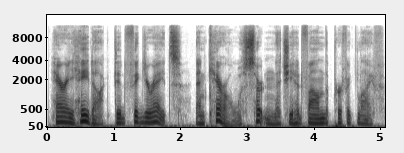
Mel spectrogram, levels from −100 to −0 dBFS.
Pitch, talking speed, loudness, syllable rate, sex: 110 Hz, 190 wpm, -19 LUFS, 5.1 syllables/s, male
